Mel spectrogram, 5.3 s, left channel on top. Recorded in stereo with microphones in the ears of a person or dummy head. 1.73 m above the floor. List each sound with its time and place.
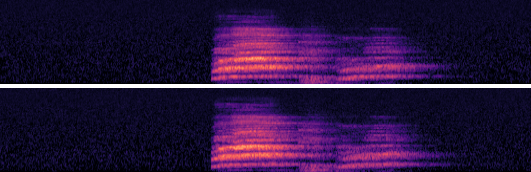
2.1 s a cat meowing: 15° right (ahead or behind), 1.3 m; by 4.0 s centre (ahead or behind), 2.5 m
